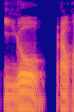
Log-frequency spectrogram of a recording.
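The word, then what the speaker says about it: 硫黄: 유황을 이오라고 합니다.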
